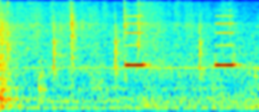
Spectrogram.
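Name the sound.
microwave oven running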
